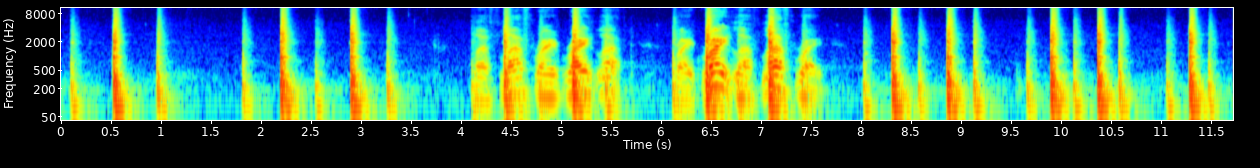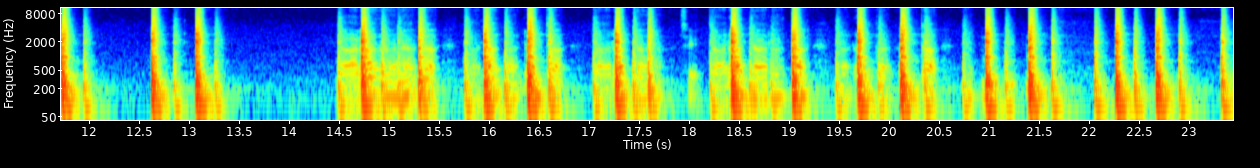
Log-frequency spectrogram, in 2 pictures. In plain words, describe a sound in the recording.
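Drumsticks strike a drum in sharp, rhythmic patterns.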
